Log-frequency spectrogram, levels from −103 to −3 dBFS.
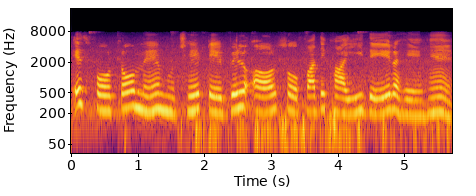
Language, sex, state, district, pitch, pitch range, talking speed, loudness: Hindi, female, Madhya Pradesh, Katni, 220 Hz, 205-235 Hz, 115 wpm, -14 LUFS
